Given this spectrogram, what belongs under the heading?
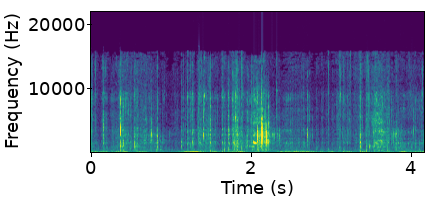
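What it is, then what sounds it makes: Bar soap being shaved with a blade. A solid pink bar soap held in the hand is shaved with a metal utility knife blade into curls. The result is a dry, bright crinkling and scraping made of many quick crackles over a faint low hum, with a louder burst of crunching near the middle.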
